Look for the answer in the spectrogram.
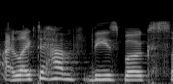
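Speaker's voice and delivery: ordinary delivery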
